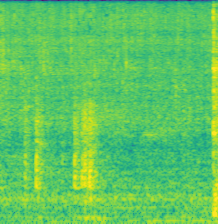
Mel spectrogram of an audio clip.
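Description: Turmeric powder, ginger water and garlic water poured into a pan of sizzling chicken for biryani, a steady close frying hiss with brief louder bursts as the liquids hit the hot oil.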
